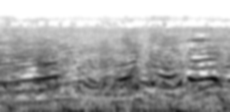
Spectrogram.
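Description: A group of young children chattering and calling out over one another, many voices at once.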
